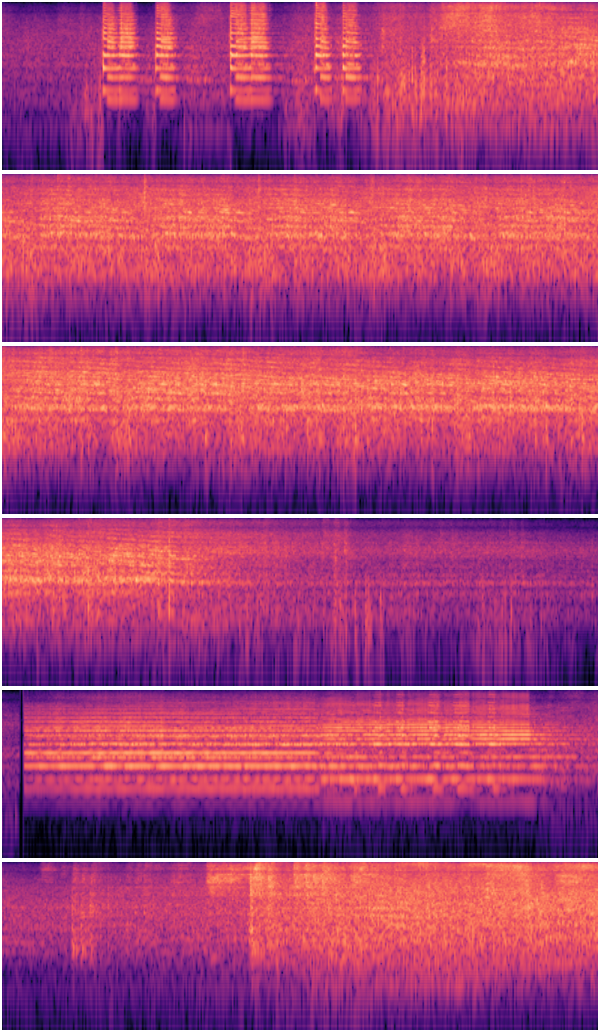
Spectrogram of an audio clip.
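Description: Diesel-hauled passenger train sounding its horn in several short blasts, then passing close with loud steady wheel-and-rail noise and clickety-clack. Later a single long horn blast of about four seconds, then another train rushing past a station platform.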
